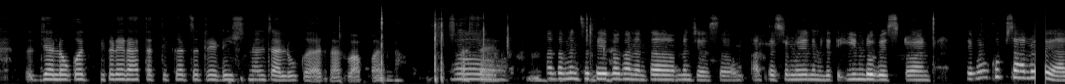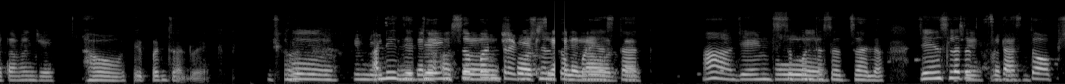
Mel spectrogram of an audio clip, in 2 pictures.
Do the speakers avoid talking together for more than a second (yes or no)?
no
